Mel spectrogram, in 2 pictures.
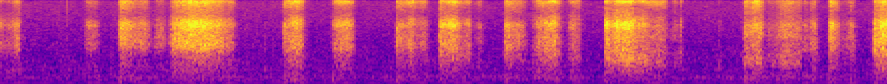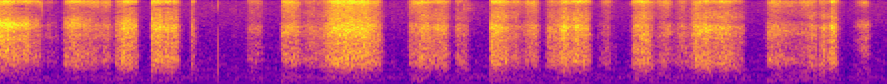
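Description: A wooden graphite pencil writes characters on a lined paper notebook page in continuous scratching strokes. Bright, dry scratches come in short bursts separated by brief pauses, with almost no low end.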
